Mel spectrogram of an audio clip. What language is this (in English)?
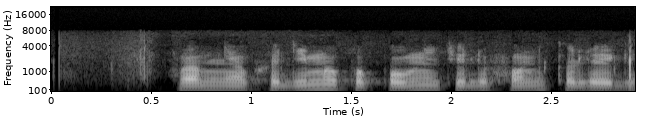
Russian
